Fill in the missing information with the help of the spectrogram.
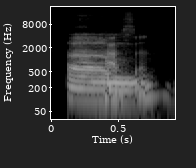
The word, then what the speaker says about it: Passan: Passan, yeah.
